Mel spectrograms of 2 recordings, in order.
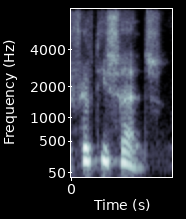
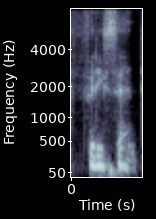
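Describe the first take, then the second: First: The last word ends with an s sound. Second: The last word ends without an s sound. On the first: The speaker calls it wrong. "I would just say fifty cents, but uh, apparently that's not right" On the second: The speaker calls it right. "I think that's the correct way to pronounce it"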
